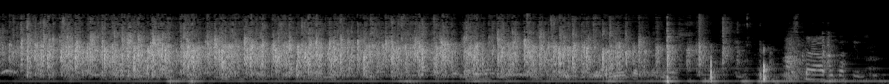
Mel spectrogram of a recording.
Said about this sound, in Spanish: Fuerte aplauso.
